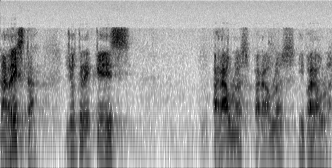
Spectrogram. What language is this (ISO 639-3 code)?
cat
